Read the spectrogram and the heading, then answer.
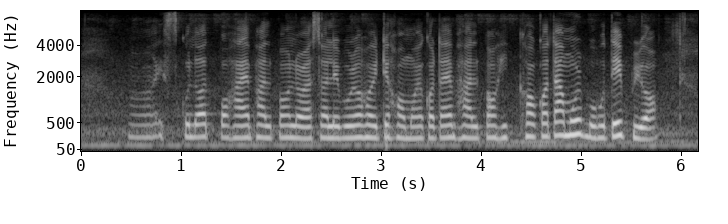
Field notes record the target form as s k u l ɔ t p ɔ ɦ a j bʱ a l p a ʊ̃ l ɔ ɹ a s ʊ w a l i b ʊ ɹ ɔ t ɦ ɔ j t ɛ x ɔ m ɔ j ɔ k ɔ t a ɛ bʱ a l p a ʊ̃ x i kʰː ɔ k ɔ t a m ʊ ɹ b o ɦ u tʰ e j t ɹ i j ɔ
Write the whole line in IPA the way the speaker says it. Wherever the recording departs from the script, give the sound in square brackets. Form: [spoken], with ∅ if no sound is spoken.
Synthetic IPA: s k u l ɔ t p ɔ ɦ a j bʱ a l p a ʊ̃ l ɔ ɹ a s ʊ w a l i b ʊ ɹ ɔ [∅] ɦ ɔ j t ɛ x ɔ m ɔ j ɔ k ɔ t a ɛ bʱ a l p a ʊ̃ x i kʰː ɔ k ɔ t a m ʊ ɹ b o ɦ u [t] e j [p] ɹ i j ɔ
